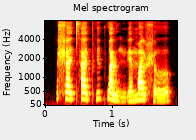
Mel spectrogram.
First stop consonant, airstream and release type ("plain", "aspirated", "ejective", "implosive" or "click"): aspirated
